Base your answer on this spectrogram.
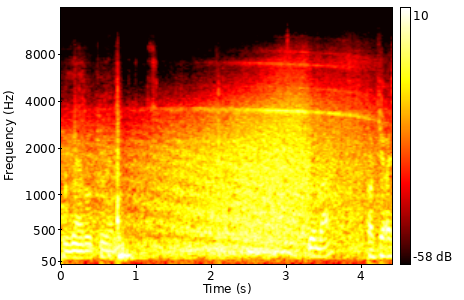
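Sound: airplane flying overhead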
